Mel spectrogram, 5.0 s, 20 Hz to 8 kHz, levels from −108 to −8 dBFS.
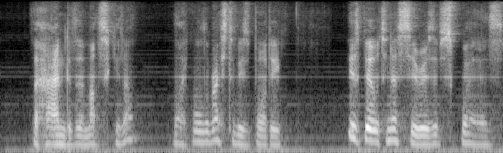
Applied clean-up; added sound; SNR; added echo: neural separator model SepFormer DNS4.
